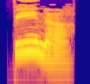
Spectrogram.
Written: bina

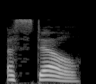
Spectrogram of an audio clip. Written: estelle

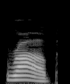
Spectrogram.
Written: robb

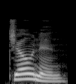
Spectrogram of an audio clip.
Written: jonan

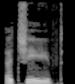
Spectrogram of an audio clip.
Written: achieved

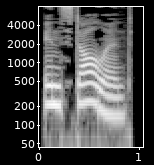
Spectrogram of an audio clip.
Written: installant

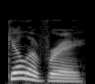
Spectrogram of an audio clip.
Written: gillivray

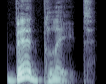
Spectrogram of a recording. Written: bedplate

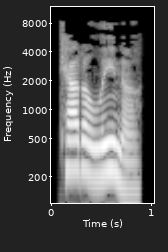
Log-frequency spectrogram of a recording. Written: katalina

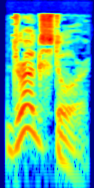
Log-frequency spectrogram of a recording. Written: drugstore

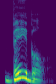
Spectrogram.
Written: babel

